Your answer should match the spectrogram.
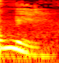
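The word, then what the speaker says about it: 你: เขียน พี่ นิน ว่า n เสียง 3 อ่าน ว่า หนี่ อี้ จือ Y I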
